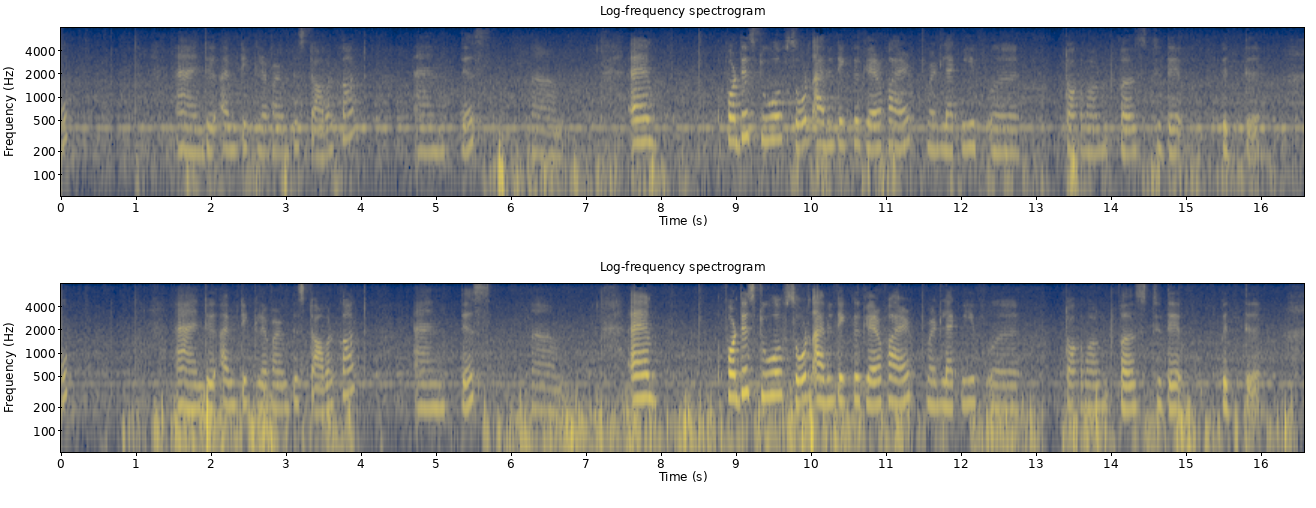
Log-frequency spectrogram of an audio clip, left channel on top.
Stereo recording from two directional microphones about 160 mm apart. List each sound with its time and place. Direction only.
1.5 s a woman's voice: 35° right (ahead or behind)
5.3 s a woman's voice: 35° right (ahead or behind)
7.5 s speech: 35° right (ahead or behind)
8.8 s a woman's voice: 40° right (ahead or behind)
12.1 s a sound: 10° right (ahead or behind)
14.1 s a woman's voice: 25° right (ahead or behind)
